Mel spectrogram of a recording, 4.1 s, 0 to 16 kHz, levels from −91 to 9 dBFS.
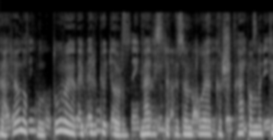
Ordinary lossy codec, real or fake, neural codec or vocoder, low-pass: MP3, 48 kbps; fake; autoencoder, 48 kHz, 32 numbers a frame, DAC-VAE, trained on Japanese speech; 14.4 kHz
